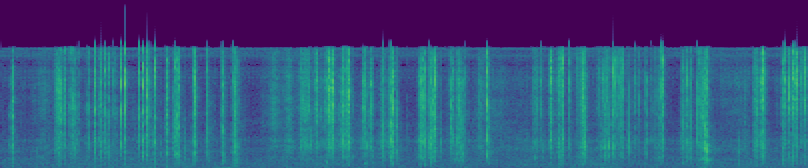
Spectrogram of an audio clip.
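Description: Fingers riffle and flick through a thick stack of wavy, stiff page edges on a rain-dried paper catalogue. Rapid, crisp crackles and papery flicks come in uneven bursts, bright and thin with almost no low end. Each snap dies away almost at once.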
